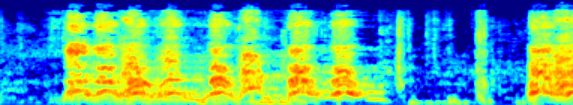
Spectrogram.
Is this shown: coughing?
no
